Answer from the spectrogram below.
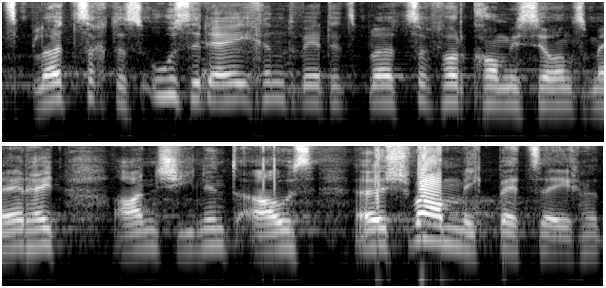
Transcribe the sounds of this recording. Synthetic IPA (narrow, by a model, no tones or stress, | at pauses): t͡splœt͡slɪxd̥ɑsuːsraɪχəndvɪtjɛt͡splœt͡slɪxfɔɾkʰɔmisjoːnsmeːɾhɛɪtʔɑnʃiːnəndʰals | ʔʃvɑmɪɡ̚b̥ɛt͡sɛɪχnət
